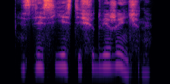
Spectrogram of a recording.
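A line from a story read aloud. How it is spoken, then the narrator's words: Quiet. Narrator (Russian): тихо сказала она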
